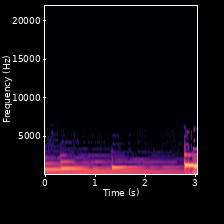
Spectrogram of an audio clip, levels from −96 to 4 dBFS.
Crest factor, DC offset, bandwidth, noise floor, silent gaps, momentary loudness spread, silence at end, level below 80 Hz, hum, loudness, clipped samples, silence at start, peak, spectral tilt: 18 dB; 0.6%; 4.3 kHz; -43 dBFS; none; 21 LU; 0 s; -58 dBFS; none; -25 LUFS; under 0.1%; 0 s; -6 dBFS; -6 dB/octave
